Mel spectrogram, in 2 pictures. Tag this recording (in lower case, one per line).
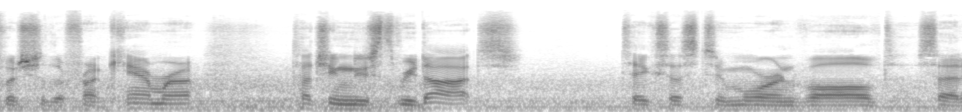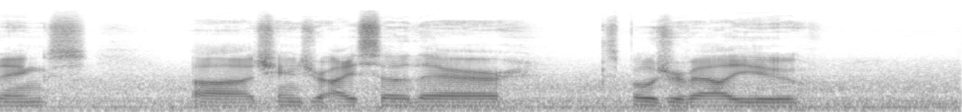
speech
